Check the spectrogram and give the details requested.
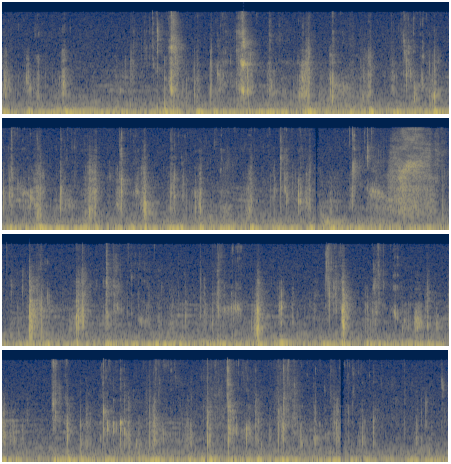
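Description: Close-miked chewing and wet mouth sounds of someone eating rice and chicken by hand, many quick sticky clicks, with the hand squishing and mixing rice on the plate between mouthfuls. A brief louder swish about eight and a half seconds in.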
